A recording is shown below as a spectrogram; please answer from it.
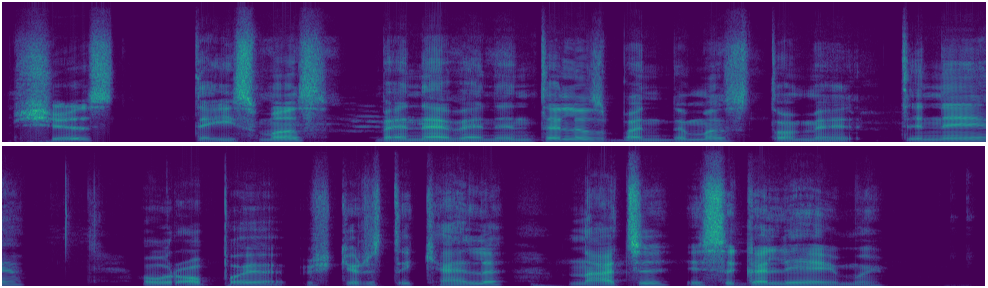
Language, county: Lithuanian, Šiauliai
